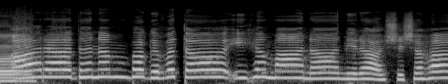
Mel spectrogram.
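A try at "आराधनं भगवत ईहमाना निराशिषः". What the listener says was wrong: यह नहीं है, ई है, ई है।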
